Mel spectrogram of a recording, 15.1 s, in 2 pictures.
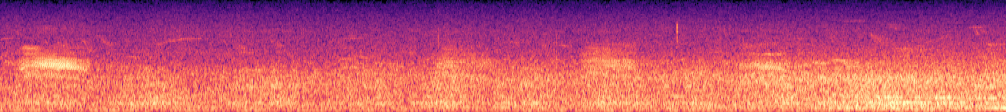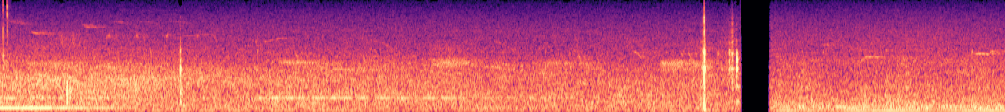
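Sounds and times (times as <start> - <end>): distant birds calling: 0.0 - 15.0
small sharp clicks: 7.5 - 7.8, 12.8 - 13.1.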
